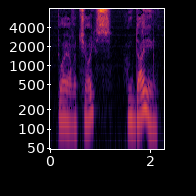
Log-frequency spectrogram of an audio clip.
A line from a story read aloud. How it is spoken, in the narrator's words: he said sadly, feeling the purest grief and misery welling up in his heart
